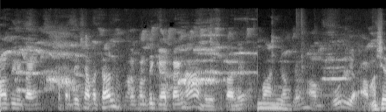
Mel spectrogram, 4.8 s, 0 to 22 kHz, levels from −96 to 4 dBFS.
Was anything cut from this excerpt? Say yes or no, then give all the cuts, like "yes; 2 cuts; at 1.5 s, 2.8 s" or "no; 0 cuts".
yes; 1 cut; at 3.2 s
